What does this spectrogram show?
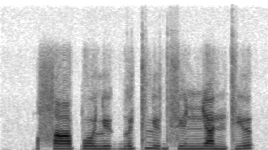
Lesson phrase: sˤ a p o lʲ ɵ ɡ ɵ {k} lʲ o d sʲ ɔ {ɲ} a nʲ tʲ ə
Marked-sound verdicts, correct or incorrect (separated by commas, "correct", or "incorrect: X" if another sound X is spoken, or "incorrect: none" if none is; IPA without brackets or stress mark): incorrect: tʲ, correct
